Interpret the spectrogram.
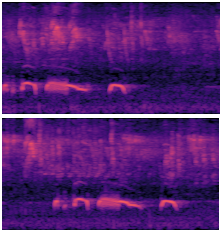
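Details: Spotted dove with a bell-like voice, cooing fast to stir up decoy birds: two phrases, each of two short coos, a long rolling coo that slides downward, and a final short coo. Small birds chirp high in the background.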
